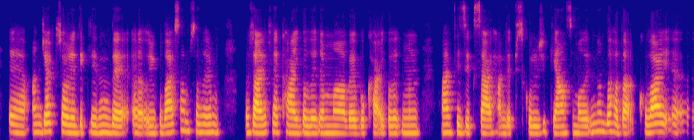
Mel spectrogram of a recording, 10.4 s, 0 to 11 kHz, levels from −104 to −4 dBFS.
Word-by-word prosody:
Eee, 185 -3 0
ancak 205 +2 +1
söylediklerini 185 -1 +1
de, 170 -2 +3
eee, 165 - +2
uygularsam 185 +6 -1
sanırım 195 -2 -2 0.4
özellikle 190 +1 +4
kaygılarımı 175 -1 +1
ve 165 0 +1
bu 170 0 -3
kaygılarımın 175 +1 -1 0.3
hem 185 0 +1
fiziksel 175 -2 0
hem 170 0 -6
de 170 0 -2
psikolojik 175 +5 -5
yansımalarını 170 +4 -2
daha 190 -4 +1
da 175 - +2
kolay, 195 +2 +5
eee, 195 +3 -6
180 Hz, 125 wpm, -21 LUFS, 170-195 Hz, 0.4 s, kolay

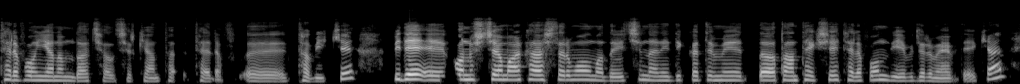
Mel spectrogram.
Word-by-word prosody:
telefon 200 -2 -1
yanımda 180 -4 -1
çalışırken 150 -1 -7
ta - - -11 0.2
telef, 145 - -7 0.2
eee, 150 -1 -4
tabii 150 -5 -4
ki. 265 - 0 0.4
Bir 240 -1 +2
de, 235 - +11
eee, 200 -4 +8
konuşacağım 220 -1 +4
arkadaşlarım 215 0 +2
olmadığı 195 -5 -1
için, 180 +5 -4
hani, 185 -1 -4
dikkatimi 195 -1 -3 0.2
dağıtan 195 0 +3
tek 200 -1 -3
şey 210 -1 -1
telefon 200 +1 -3
diyebilirim 170 -2 -4
evdeyken. 240 - -2
195 Hz, 135 wpm, -22 LUFS, 175-215 Hz, 0.4 s, de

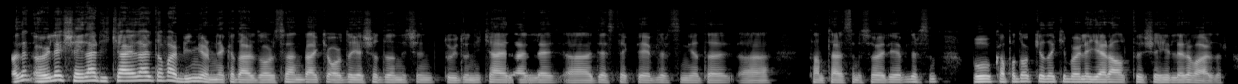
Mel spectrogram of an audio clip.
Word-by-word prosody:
Zaten 205 +1 +2
öyle 150 +9 +6
şeyler, 180 0 +4
hikâyeler 175 +4 +4
de 180 - +1
var. 175 -7 +4
Bilmiyorum 140 -4 +2
ne 110 0 0
kadar 105 -3 +1
doğru, 105 0 0
sen 110 +1 -2
belki 110 -1 0
orada 105 +2 -1
yaşadığın 110 0 -2
için 105 0 -7
duyduğun 105 0 -3
hikâyelerle, 105 -1 -2
aaa, 100 -1 -2
destekleyebilirsin 105 0 -5
ya 100 -1 -5
da, 100 -1 -4
aaa, 95 0 -4 0.4
tam 105 -2 -4
tersini 100 +1 -3
söyleyebilirsin. 110 +4 -3 0.3
Bu 130 0 +5
Kapadokya'daki 130 0 -1
böyle 120 0 +2
yeraltı 115 -1 +1
şehirleri 105 0 -1
vardır. 85 -3 -2
110 Hz, 150 wpm, -22 LUFS, 105-125 Hz, 0.4 s, öyle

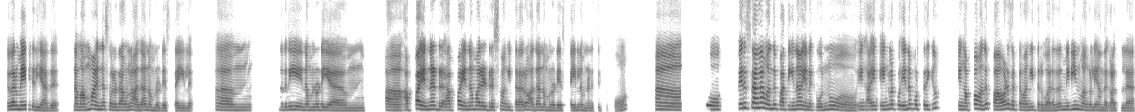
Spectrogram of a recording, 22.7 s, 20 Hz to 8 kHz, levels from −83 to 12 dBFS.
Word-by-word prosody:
விவரமே 255 +2 +7 0.2
தெரியாது, 175 -4 -1 0.4
நம்ம 215 -1 0
அம்மா 275 +6 +1
என்ன 240 +1 -1
சொல்றாங்களோ! 210 +1 -2
அதான் 200 +2 -2
நம்மளுடைய 175 -2 -7
ஸ்டைலு. 170 -2 -4 0.6
அம் 200 -2 -1 0.8
அதுலே 220 +2 0 0.3
நம்மளுடைய 205 -1 0 1.2
அ - - 0 0.4
அப்பா 220 +7 +3
என்ன 245 +2 +2
ட்ர 230 - +2 0.2
அப்பா 210 +7 -3
என்னமாரி 245 +1 +2
ட்ரெஸ் 215 0 -4
வாங்கி 215 -2 -4
தராரோ! 195 +4 -2
அதான் 205 +1 -2
நம்மளுடைய 180 -1 -4
ஸ்டைல் 180 +1 -4
நம்ம 180 -2 -8
நினச்சிட்டுருப்போம். 170 0 -14 0.7
அ - - +6 1.0
சோ 270 - -1 0.6
பெருசாலாம் 345 0 +5
வந்து 290 0 0
பாத்தீங்கன்னா 250 +1 +2
எனக்கு 215 -2 -5
ஒண்ணு 240 +5 -6 0.6
எங்க 235 0 -6 0.3
எங்கள 275 +4 -4 0.3
என்ன 300 +4 -1
பொறுத்த 285 0 -6
வரைக்கும் 310 +8 -4 0.4
எங்க 235 - -2
அப்பா 265 +7 -2
வந்து 295 +4 -1
பாவாடை, 245 +6 +2
சட்டை 245 -4 -5
வாங்கி 210 +1 -1
தருவாரு. 180 -1 -5
அதாவது 225 +4 -6
மிடின்னு 255 +1 +1
வாங்கலையா! 195 -2 -3
அந்த 180 0 -5
காலத்துல. 175 -1 -5
215 Hz, 130 wpm, -22 LUFS, 190-250 Hz, 1.2 s, விவரமே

